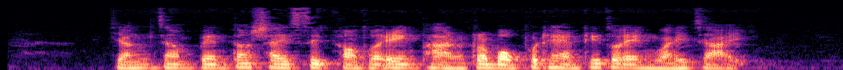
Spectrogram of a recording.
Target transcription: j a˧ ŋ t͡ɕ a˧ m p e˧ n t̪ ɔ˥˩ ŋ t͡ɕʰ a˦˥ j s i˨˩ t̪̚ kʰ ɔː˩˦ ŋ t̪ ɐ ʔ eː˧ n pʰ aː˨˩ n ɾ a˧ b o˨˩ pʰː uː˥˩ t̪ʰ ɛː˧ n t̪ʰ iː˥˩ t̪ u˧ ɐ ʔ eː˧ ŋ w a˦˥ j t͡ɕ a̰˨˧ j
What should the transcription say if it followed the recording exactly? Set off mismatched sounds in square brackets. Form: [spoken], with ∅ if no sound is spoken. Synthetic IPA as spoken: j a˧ ŋ t͡ɕ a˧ m p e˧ n t̪ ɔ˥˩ ŋ t͡ɕʰ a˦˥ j s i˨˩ t̪̚ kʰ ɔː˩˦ ŋ t̪ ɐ ʔ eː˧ [ŋ] pʰ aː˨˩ n ɾ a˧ b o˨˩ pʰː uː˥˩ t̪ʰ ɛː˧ n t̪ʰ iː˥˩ t̪ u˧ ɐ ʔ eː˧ ŋ w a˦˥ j t͡ɕ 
